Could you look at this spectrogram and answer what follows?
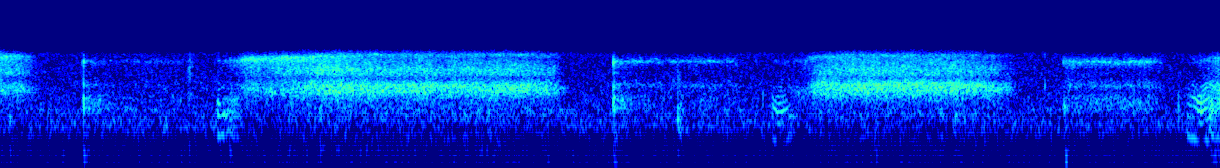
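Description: Long, rough, hissing breath sounds in slow cycles, about five in twelve seconds, with muffled recording; snoring.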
